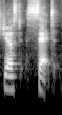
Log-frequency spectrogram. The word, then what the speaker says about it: Sète: I wanted to pronounce it as Sete or maybe Sete, but it is just Sète.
